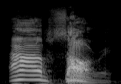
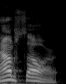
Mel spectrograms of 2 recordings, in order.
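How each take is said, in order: First: I'M SORRY stretched long and slow; drawn-out apology. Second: Said in the usual way. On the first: Real, not acted. Comic refuses to believe the designer is real, drawn-out apology. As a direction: draw out I'M SORRY at half speed.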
